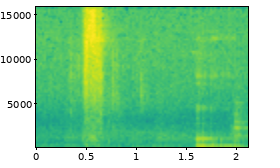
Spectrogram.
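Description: A speaker's pause at a microphone: a short hissy breath about half a second in, then a brief voiced hesitation sound near the end, held on one pitch.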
